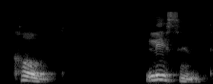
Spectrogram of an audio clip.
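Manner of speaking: "called" and "listened" with soft D endings; soft final D. Shown as a demonstration. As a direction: end "called" and "listened" gently and quietly. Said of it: "se escucha".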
